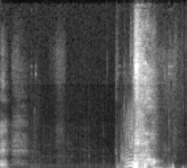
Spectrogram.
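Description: A single sharp sneeze bursts out close by after a brief moment of near silence and faint voice.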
